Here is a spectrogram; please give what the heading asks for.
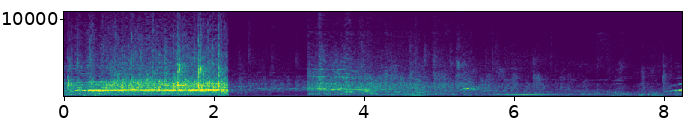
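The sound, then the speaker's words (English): Audience applause welcoming a performer onto the stage at a church service, a loud, dense patter of many hands for about two seconds that cuts off abruptly, leaving a quieter background with voices. “Ladies and gentlemen, let's put our hands together and welcome Benjamin Masudi.”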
